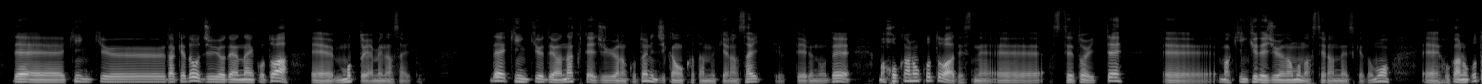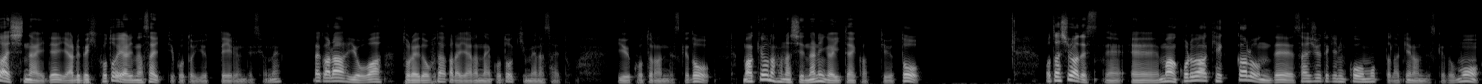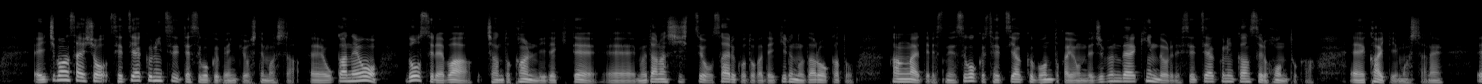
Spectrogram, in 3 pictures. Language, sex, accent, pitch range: Japanese, male, native, 90-130 Hz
